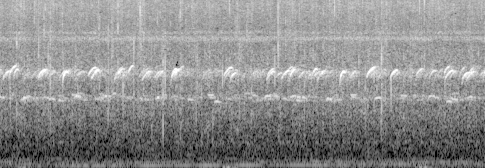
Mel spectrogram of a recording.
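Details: On Hawaii's Big Island, coqui frogs call through a rain shower, their two-part calls of a low note and a sharply rising high note repeating steadily and overlapping, set against hissing rainfall and occasional louder drips.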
